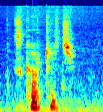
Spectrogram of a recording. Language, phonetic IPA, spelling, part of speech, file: Polish, [ˈskɔt͡ʃɨt͡ɕ], skoczyć, verb, LL-Q809 (pol)-skoczyć.wav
